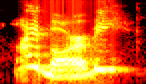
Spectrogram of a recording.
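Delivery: bright, high-pitched hello to a doll; high sweet greeting. Real, not acted. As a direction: sing out a cheery hi.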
